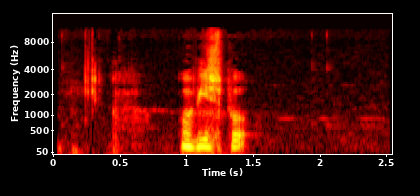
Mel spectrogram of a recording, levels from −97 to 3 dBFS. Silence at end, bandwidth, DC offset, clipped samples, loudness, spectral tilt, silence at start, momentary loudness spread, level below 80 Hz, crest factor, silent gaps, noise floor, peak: 1.1 s; 11.5 kHz; under 0.1%; under 0.1%; -25 LUFS; -4.5 dB/octave; 0.25 s; 22 LU; -60 dBFS; 20 dB; none; -69 dBFS; -10 dBFS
